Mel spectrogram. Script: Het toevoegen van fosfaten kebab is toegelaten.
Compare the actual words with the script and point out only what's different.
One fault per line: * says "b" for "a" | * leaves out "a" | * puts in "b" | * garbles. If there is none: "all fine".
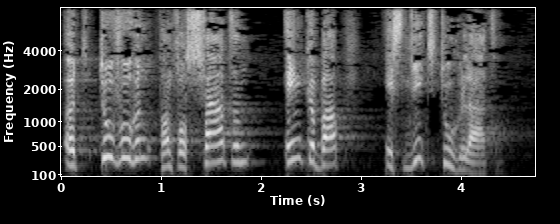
* puts in "in"
* puts in "niet"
